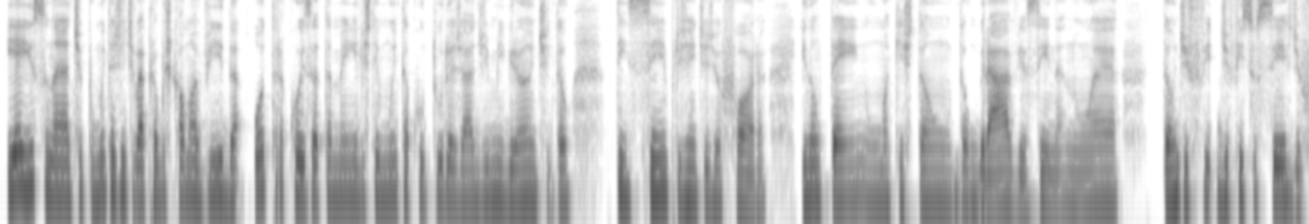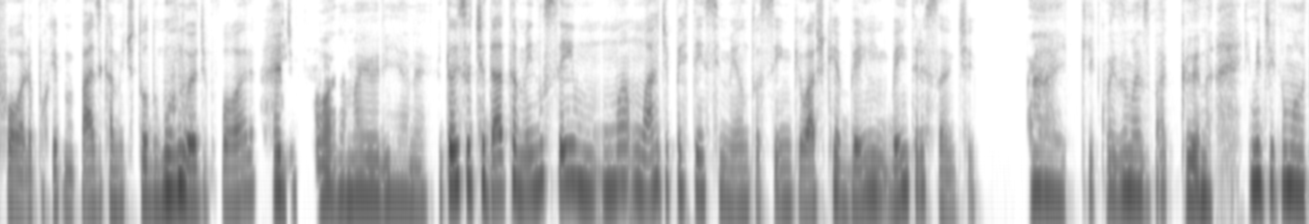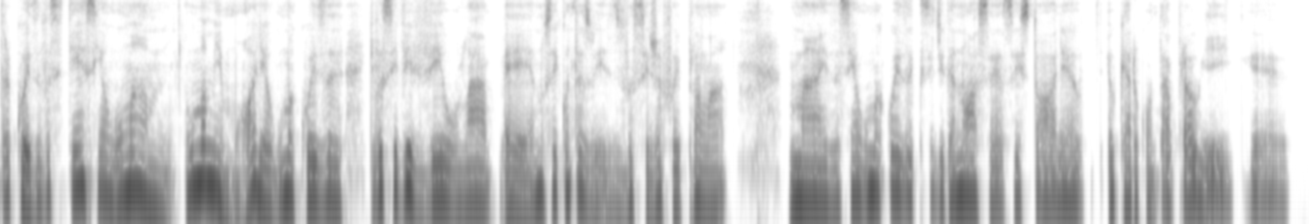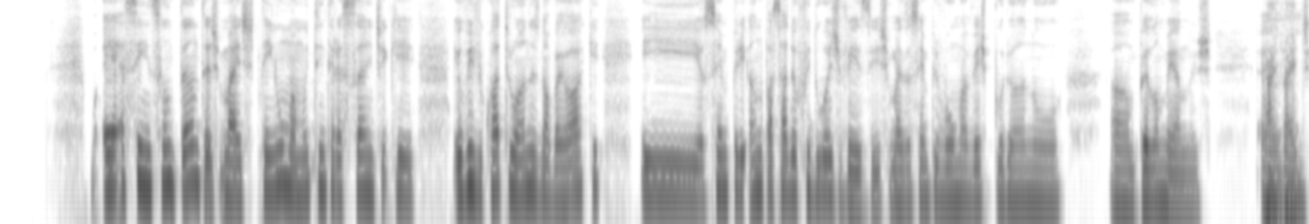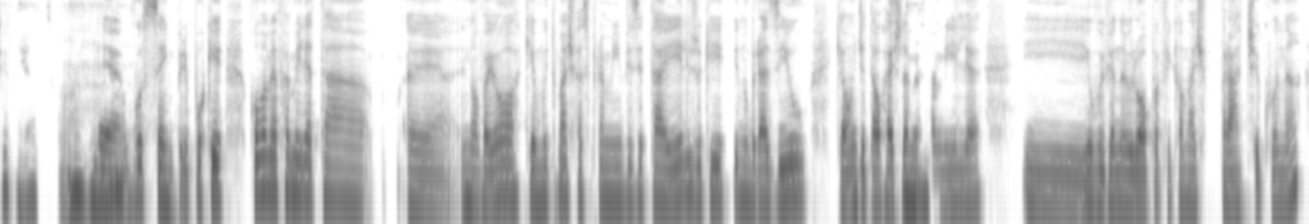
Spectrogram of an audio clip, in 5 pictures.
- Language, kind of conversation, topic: Portuguese, podcast, Qual lugar você sempre volta a visitar e por quê?
- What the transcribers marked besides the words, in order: unintelligible speech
